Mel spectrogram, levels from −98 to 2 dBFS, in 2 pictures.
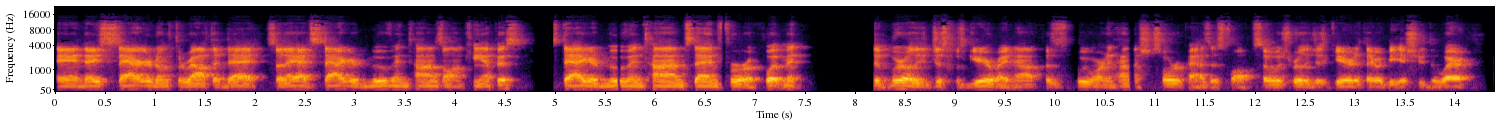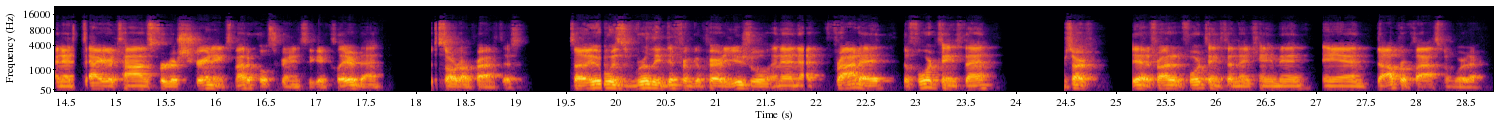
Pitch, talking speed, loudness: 390 Hz, 205 wpm, -18 LUFS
